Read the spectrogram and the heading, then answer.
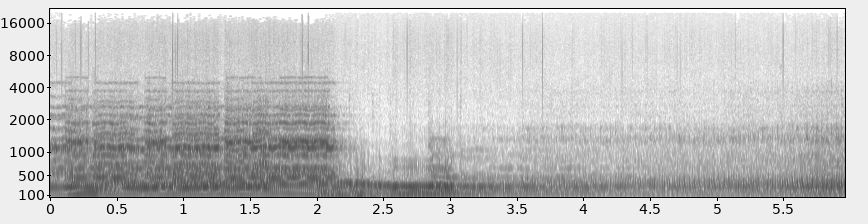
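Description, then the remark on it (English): A loud car engine roars steadily as it drives along a highway, its pitch dropping abruptly partway through as if shifting gears, then settling into a lower continuous rumble. “Hit the highway. Maybe we can catch him.”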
